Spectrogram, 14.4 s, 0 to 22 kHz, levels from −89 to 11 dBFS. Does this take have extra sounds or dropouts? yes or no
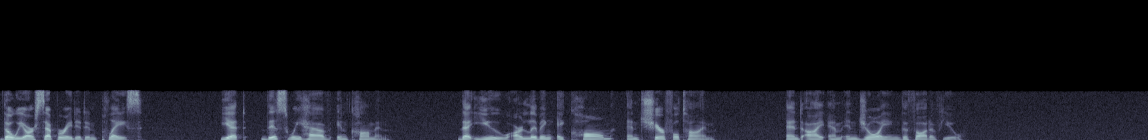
no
